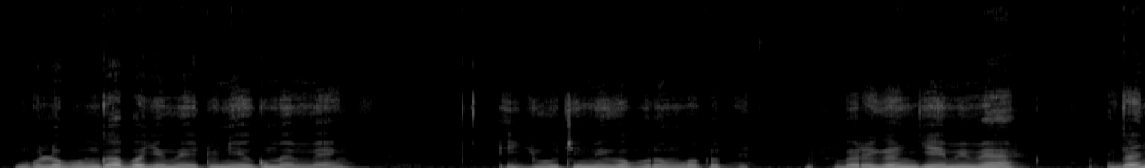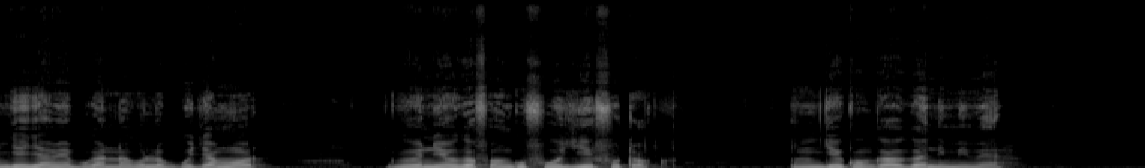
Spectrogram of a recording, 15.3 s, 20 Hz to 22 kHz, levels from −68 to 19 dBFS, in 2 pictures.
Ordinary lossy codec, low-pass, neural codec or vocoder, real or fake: none; none; none; real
